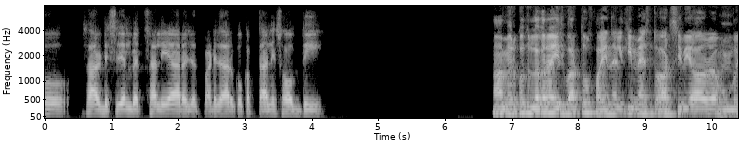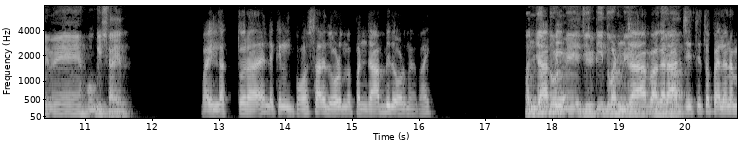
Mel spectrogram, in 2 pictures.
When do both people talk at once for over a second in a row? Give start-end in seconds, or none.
18.9-20.1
